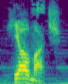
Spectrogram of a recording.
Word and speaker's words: Hjalmarch: Is that a hard J? – I believe it's a soft J. Hjalmarch.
